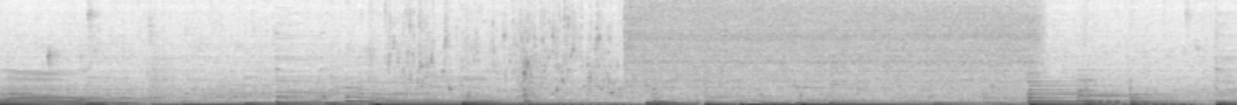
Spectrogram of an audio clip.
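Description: Background music, an instrumental passage of a song, runs throughout. Midway, for about three seconds, a kitchen tap runs water into a glass vase, starting and stopping abruptly.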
